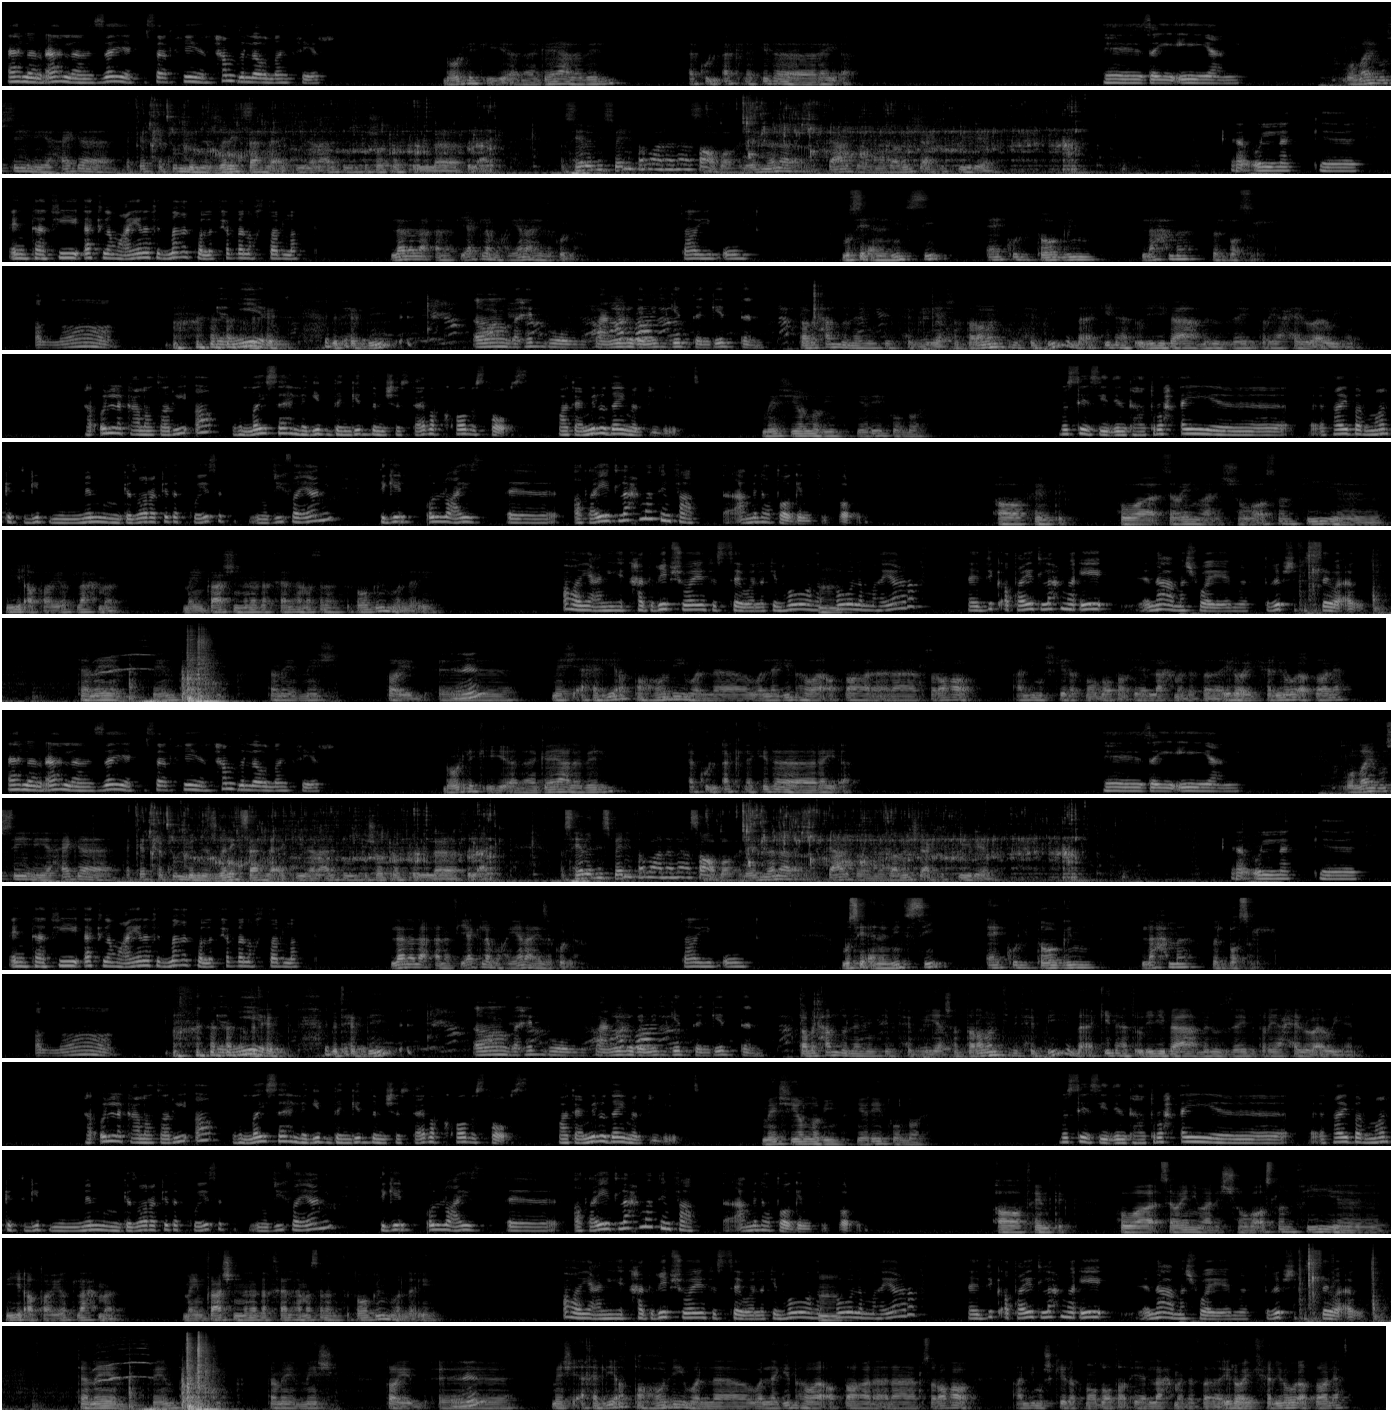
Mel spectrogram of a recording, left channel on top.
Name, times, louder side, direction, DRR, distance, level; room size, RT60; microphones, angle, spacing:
voice 1, 0.1-3.3 11.0-12.4 26.2-27.5 27.8-30.8 34.6-35.3 42.0-42.8 43.8-44.4 44.9-45.1 46.0-49.3 56.4-60.8 61.1-62.3 66.1-72.8 73.2-74.2 74.5-76.4 76.7-77.6 77.8-78.0 89.0-92.6 93.0-94.4 94.7-97.0 101.7-102.1 103.8-104.0, equal, 5° left, 0.6 m, -36 dB
voice 2, 4.4-6.1 6.9-8.5 13.4-23.9 31.7-33.5 35.9-37.2 37.6-38.7 39.2-40.5 43.4-45.6 49.6-55.2 63.2-64.8 79.4-80.1 80.6-84.5 85.1-87.7 91.5-91.7 98.0-99.4 99.9-100.5 101.1-102.3 102.7-106.9 107.3-110.7, right 1 dB, 85° right, 3.2 m, -39 dB
Chink clink, 13.2-26.8, right 3 dB, 20° right, 1.5 m, -45 dB
sound 1, 44.0-49.0 49.3-52.2, left 2 dB, 35° left, 4.0 m, -47 dB
sound 2, 95.1-95.3 96.3-96.7 97.0-97.7 98.1-99.6 100.5-100.6, right 2 dB, 55° right, 2.1 m, -34 dB
15.0 x 11.5 x 3.3 m
head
